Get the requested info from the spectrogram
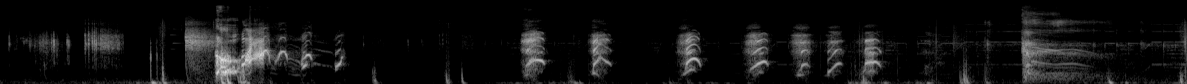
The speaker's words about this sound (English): Get out! Dog!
